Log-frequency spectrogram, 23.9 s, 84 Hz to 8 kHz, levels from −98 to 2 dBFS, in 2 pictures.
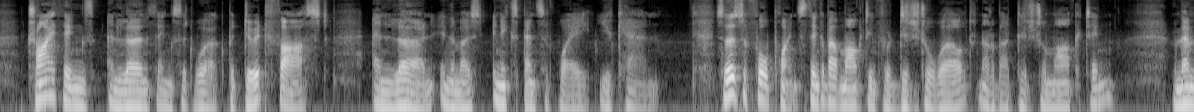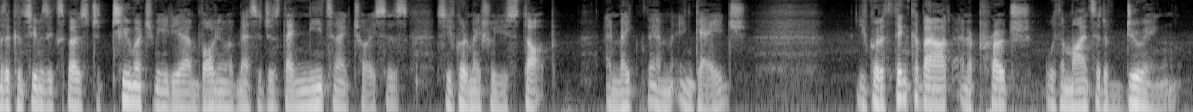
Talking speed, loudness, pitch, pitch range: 195 wpm, -23 LUFS, 100 Hz, 95-115 Hz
